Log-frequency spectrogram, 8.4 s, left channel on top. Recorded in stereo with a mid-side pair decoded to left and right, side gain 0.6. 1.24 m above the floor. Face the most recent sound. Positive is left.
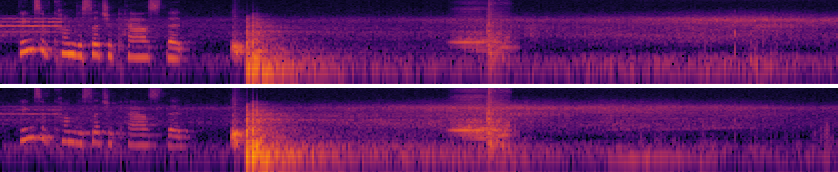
turn(degrees=-35)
